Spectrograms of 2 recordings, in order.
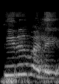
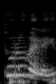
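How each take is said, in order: First: The word begins with a 'thi' sound. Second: The word begins with a 'thu' sound. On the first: This is the colloquial form. The speaker calls it wrong. "அல்ல" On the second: This is the standard form. The speaker calls it right. "சரியான வடிவம்"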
